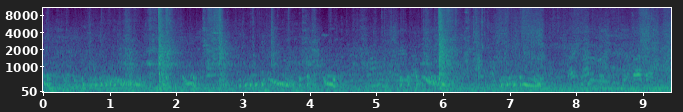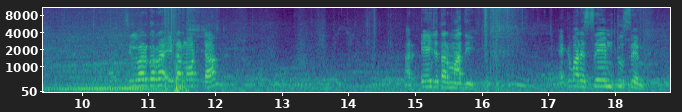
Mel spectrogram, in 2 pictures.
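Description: Pigeons coo softly and repeatedly close by.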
